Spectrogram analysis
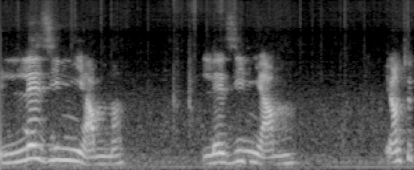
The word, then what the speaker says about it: les ignames: But because the E doesn't have an accent, so we're going to stop at the M. Inyam. Inyam. And of course, the S is silent as well. And we're going to have a compulsory liaison here.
